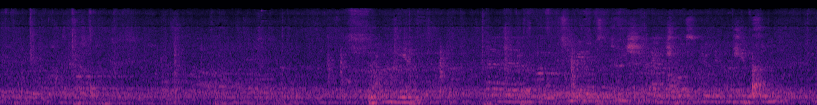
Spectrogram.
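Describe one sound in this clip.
A woman speaks calmly in a large room.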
